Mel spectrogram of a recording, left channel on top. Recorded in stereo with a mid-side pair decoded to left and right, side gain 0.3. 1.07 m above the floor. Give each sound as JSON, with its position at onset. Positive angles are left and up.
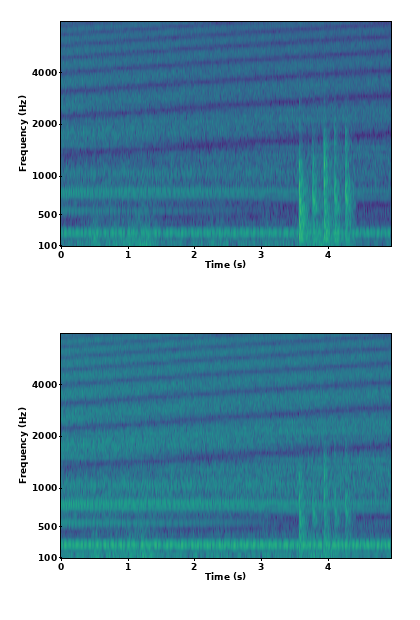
{"t": 0.0, "sound": "a drone", "azimuth_deg": -55}
{"t": 3.6, "sound": "knocking", "azimuth_deg": 70}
